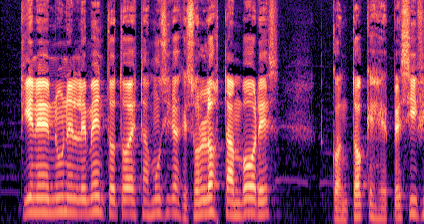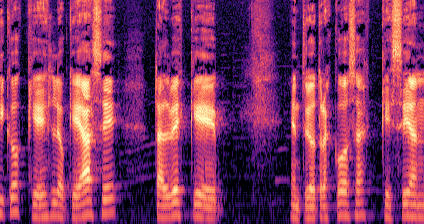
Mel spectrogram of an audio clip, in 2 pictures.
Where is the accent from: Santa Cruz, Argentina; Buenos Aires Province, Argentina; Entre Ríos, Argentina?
Entre Ríos, Argentina; Gualeguay; Yo soy entrerriano, de Gualeguay.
